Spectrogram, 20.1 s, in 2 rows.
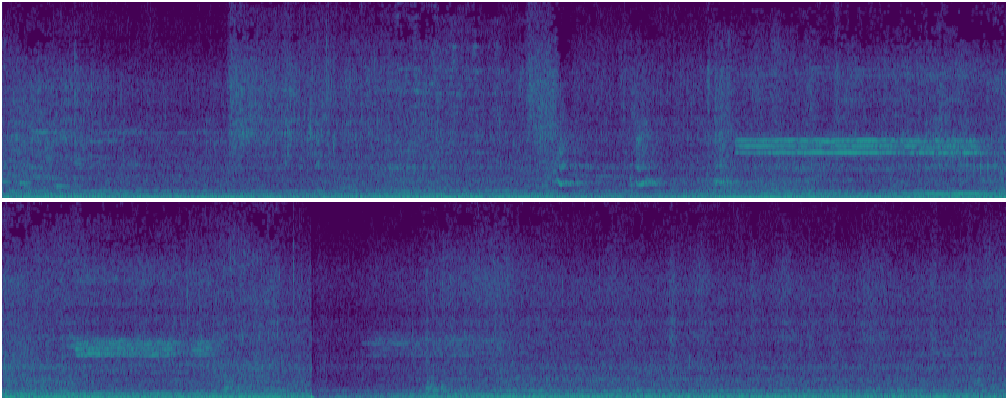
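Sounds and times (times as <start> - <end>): street traffic noise: 0.0 - 20.0
vehicle horn: 7.3 - 10.0, 10.6 - 12.3, 13.6 - 15.1.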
